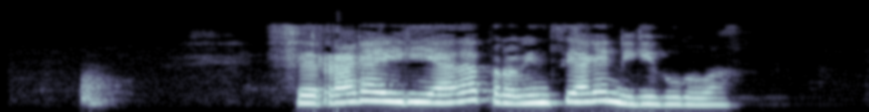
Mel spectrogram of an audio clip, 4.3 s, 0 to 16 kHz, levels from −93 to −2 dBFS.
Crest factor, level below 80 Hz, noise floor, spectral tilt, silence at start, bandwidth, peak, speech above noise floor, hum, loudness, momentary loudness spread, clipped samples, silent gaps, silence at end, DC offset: 16 dB; -66 dBFS; -78 dBFS; -6.5 dB/octave; 0.4 s; 7.6 kHz; 0 dBFS; 64 dB; none; -15 LUFS; 11 LU; under 0.1%; none; 0.7 s; under 0.1%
